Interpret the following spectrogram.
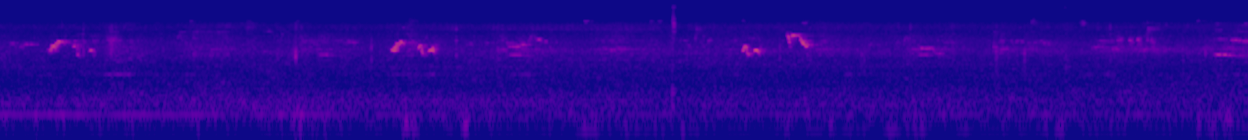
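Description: Faint birds chirping in short quick groups of two or three notes, about every three to four seconds, over a low steady background hum.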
